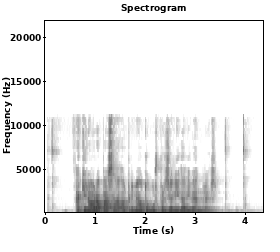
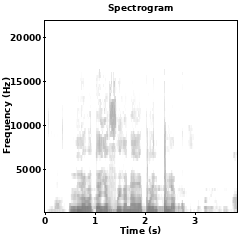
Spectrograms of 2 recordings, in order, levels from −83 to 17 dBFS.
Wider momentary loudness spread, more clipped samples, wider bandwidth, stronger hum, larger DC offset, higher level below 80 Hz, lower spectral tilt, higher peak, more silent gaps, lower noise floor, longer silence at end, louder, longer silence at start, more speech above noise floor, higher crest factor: first, 13 LU vs 10 LU; neither; second, 11.5 kHz vs 16.5 kHz; neither; neither; first, -46 dBFS vs -64 dBFS; about the same, -5.5 dB/octave vs -5.5 dB/octave; first, 0 dBFS vs -22 dBFS; neither; second, -47 dBFS vs -71 dBFS; first, 1 s vs 0 s; first, -18 LUFS vs -39 LUFS; first, 0.6 s vs 0.2 s; about the same, 29 dB vs 32 dB; about the same, 18 dB vs 18 dB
